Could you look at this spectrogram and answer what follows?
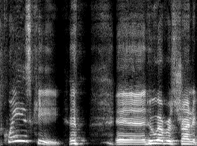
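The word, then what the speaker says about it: Queens Quay: Queen's Key is that's how you say it. It's said key. Key is the way you say that word. So anybody who's walking around saying Queen's Quay, you're an idiot.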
